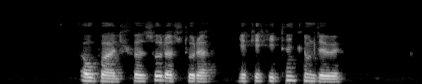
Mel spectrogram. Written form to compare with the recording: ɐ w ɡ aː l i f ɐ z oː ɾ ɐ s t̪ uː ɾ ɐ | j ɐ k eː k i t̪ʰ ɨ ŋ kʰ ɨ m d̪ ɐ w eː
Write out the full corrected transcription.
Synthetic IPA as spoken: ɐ w b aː l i x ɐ z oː ɾ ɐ s t̪ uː ɾ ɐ | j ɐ k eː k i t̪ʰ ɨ ŋ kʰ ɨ m d̪ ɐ w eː

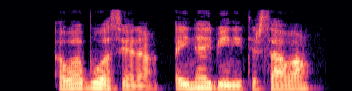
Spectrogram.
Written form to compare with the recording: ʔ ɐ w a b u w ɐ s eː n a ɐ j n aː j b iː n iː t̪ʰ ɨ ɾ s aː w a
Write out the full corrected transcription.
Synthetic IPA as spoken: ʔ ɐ w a b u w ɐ s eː n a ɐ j n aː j b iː n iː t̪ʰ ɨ ɾ s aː w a

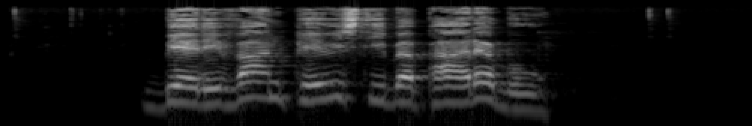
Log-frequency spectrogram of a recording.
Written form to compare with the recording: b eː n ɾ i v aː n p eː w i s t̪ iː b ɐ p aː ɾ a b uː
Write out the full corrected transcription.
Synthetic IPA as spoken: b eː ɾ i v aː n p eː w i s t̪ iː b ɐ p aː ɾ ɐ b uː

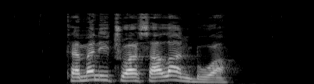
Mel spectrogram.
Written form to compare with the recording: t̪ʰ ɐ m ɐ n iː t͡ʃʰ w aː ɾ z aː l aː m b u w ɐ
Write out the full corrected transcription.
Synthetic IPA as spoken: t̪ʰ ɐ m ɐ n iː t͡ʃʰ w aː ɾ s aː l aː n b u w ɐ

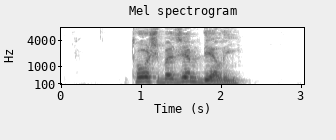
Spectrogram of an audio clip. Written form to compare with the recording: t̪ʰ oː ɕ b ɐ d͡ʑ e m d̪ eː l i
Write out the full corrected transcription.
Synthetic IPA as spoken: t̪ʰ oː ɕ b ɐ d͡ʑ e m d̪ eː l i

